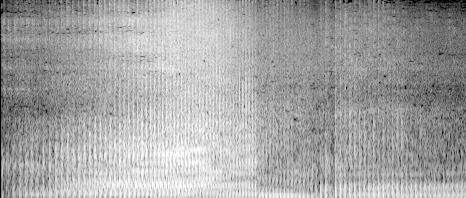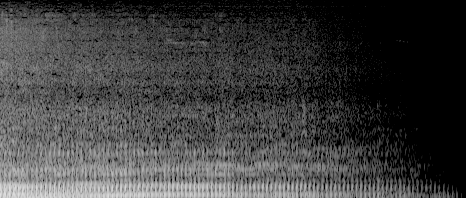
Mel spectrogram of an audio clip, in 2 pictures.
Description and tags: moto guzzi motorcycle starting
starting, guzzi, motorcycle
